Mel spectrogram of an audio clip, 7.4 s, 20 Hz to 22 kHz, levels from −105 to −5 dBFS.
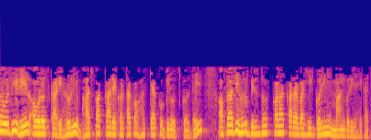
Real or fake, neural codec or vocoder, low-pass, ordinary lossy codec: real; none; 3.6 kHz; none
